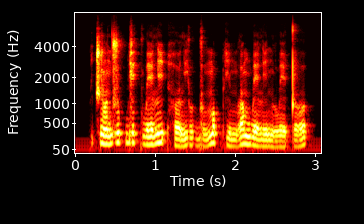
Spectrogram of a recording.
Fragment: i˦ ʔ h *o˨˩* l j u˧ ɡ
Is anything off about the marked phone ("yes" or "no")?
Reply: no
